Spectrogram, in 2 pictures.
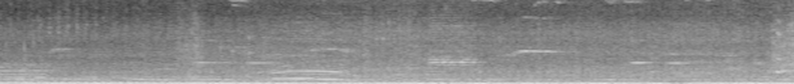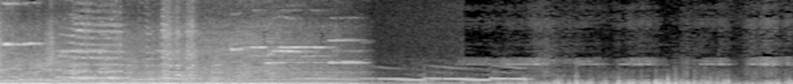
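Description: Many motorcycles running together in a rally, with people shouting and horns beeping over the engines. About eight seconds in, the sound cuts to a quieter stretch where a repeating, rising siren-like horn sounds.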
